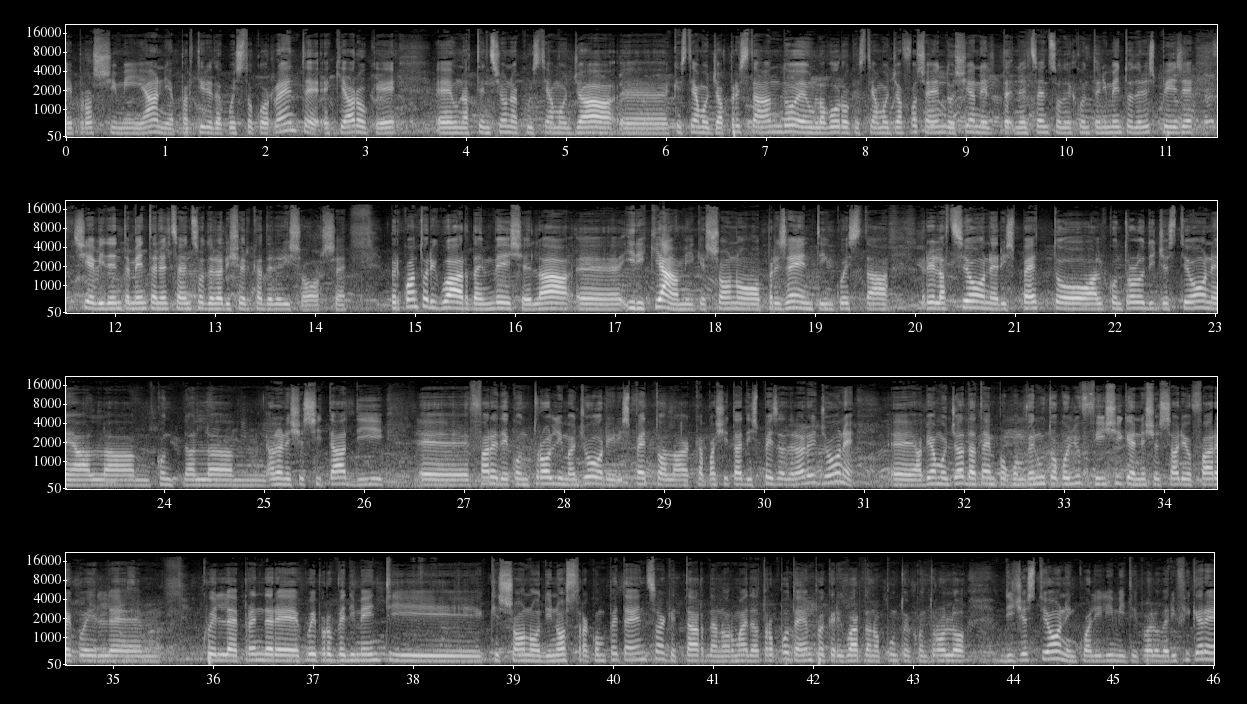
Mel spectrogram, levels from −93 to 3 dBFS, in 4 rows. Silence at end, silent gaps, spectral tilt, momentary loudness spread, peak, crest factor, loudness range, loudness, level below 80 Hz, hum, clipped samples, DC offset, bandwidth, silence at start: 0 s; none; -4 dB/octave; 8 LU; 0 dBFS; 20 dB; 5 LU; -20 LUFS; -64 dBFS; none; under 0.1%; under 0.1%; 19 kHz; 0 s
